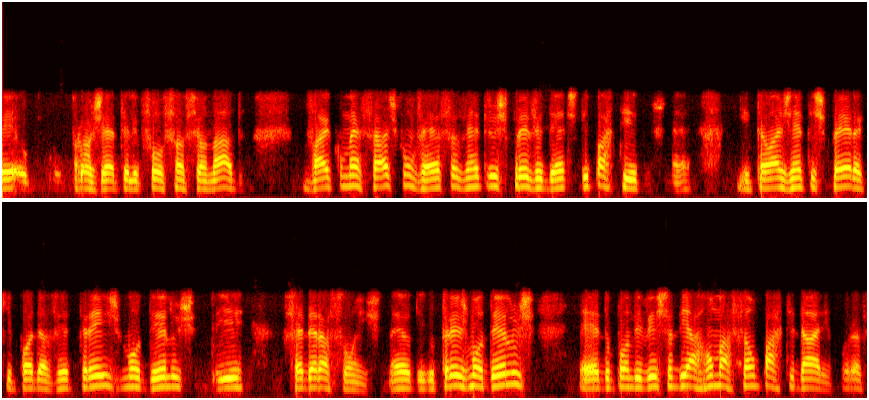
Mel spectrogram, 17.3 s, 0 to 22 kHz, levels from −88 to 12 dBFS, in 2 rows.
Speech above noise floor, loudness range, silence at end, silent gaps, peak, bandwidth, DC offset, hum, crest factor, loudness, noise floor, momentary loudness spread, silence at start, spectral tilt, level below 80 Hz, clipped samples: 21 dB; 2 LU; 0.05 s; none; -2 dBFS; 4.2 kHz; under 0.1%; none; 16 dB; -17 LUFS; -38 dBFS; 11 LU; 0 s; -10 dB/octave; -60 dBFS; under 0.1%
